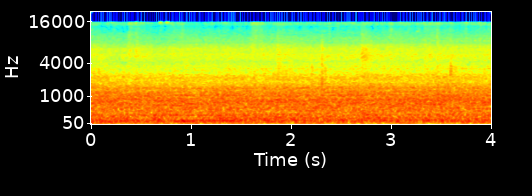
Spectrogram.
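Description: Steady street traffic noise, an even rumble with no distinct events.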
